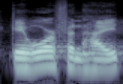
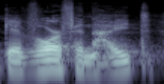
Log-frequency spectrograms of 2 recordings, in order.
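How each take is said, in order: First: The word is pronounced with English-like sounds. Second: The word is pronounced with German sounds. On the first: The speaker calls it wrong. "I guess I said that wrong" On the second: The speaker calls it right. "it's Geworfenheit"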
